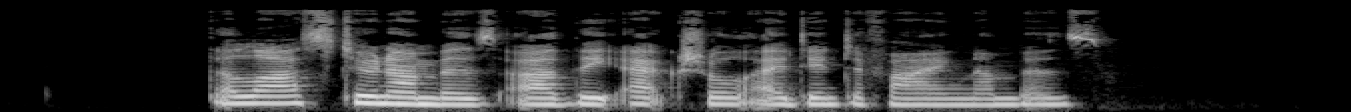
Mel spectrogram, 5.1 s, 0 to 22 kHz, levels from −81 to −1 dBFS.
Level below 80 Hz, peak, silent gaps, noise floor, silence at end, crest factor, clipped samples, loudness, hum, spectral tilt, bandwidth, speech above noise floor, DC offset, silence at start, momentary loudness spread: -62 dBFS; -2 dBFS; none; -83 dBFS; 0.95 s; 18 dB; under 0.1%; -19 LUFS; none; -4 dB/octave; 16 kHz; 64 dB; under 0.1%; 0.8 s; 7 LU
